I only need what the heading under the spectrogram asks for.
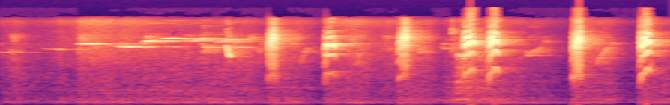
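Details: Grey fantail, locally called Maria Capra, calling: a thin high whistled phrase followed by a series of sharp separate chirps, each about half a second apart.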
